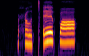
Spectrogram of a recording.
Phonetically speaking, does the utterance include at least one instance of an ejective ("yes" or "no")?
yes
